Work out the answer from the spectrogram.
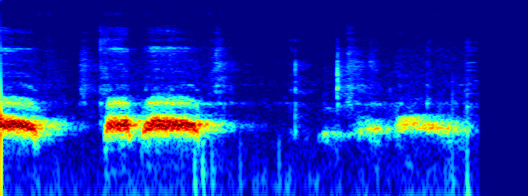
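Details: Lure spotted dove from Liwa, West Lampung, cooing: loud, low, rounded phrases in a short burst, a brief pause, then softer, rising and falling coos.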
